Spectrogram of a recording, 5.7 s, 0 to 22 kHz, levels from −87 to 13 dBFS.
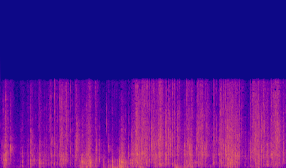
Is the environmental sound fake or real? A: real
